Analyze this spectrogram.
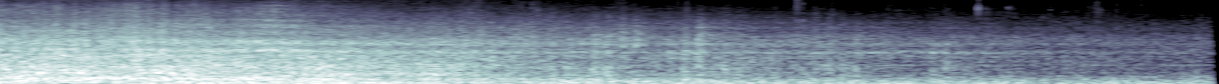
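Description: JR West electric multiple-unit train running past, loud for about the first two seconds and then fading as it moves away. Rain noise carries on beneath it.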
